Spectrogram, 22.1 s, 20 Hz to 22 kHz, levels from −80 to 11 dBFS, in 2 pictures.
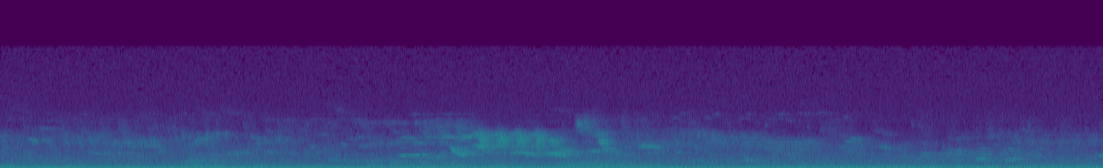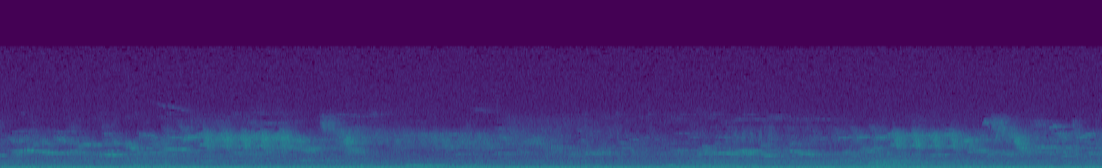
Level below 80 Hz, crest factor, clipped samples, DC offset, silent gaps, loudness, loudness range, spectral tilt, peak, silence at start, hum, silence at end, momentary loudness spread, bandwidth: -38 dBFS; 14 dB; under 0.1%; under 0.1%; none; -38 LUFS; 2 LU; -4.5 dB/octave; -22 dBFS; 0 s; none; 0 s; 4 LU; 16 kHz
